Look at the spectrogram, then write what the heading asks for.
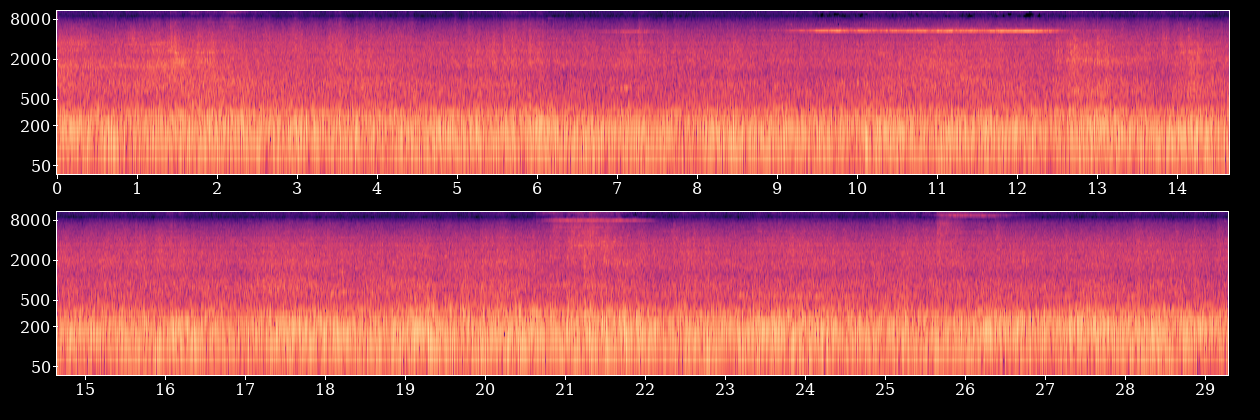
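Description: Long narrow-gauge container freight train rolling past: a steady low rumble of wagons on the rails, with a few brief high wheel squeals, the longest about ten seconds in and another about twenty-one seconds in.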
